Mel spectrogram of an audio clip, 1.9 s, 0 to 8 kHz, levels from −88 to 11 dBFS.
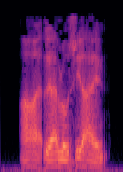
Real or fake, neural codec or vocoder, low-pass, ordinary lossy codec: fake; autoencoder, 22.05 kHz, a latent of 192 numbers a frame, VITS, trained on many speakers; 7.2 kHz; MP3, 24 kbps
